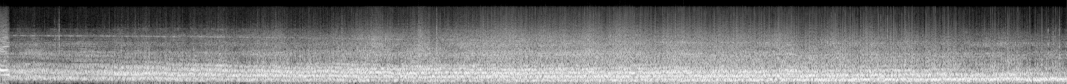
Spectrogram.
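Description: A jet aircraft passing low overhead, its engines loud and steady, swelling over the first couple of seconds, with a drone whose pitch sinks slowly.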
